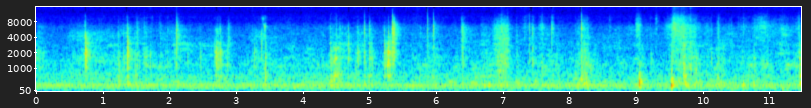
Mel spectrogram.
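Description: Irregular small clicks and light knocks of hands working under a radio cabinet, handling it and fiddling the chassis mounting screws into place from below. A steady low hum runs underneath.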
